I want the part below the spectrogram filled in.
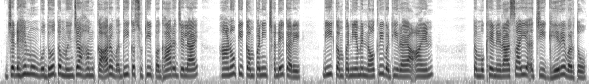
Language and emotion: Sindhi, sad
